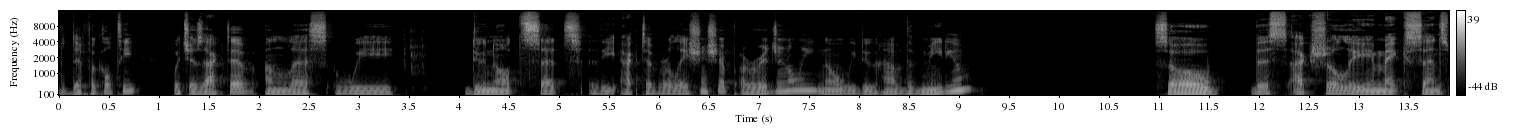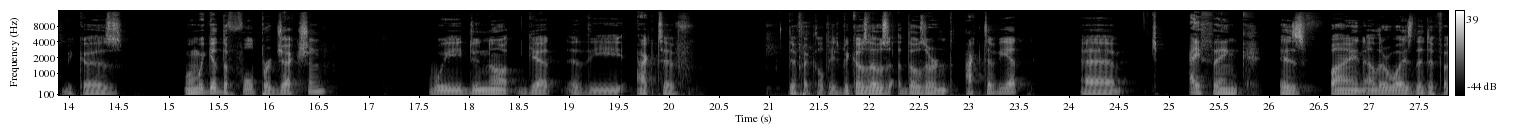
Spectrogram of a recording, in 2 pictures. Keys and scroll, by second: 16.6 ctrl+b.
